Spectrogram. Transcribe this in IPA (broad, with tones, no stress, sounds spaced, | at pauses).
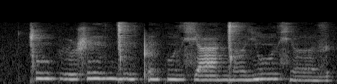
ǀ ũː˧ p ʉː˨ ʂ ẽː˦ z ŋ͡ǀ ĩ˧ z pʼ ẽ˧ k ũ˨ z ɕ aː˨ ŋ͡ǀ ə̃ː˨ ʑ ũː˦ z ɕ ə̃ː˨ z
